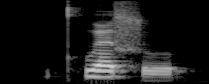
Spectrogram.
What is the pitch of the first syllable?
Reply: high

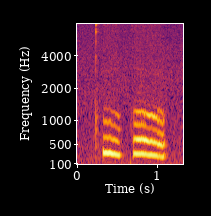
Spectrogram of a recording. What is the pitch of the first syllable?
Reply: falling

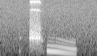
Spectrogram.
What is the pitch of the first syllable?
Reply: falling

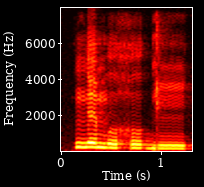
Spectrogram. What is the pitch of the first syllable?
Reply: high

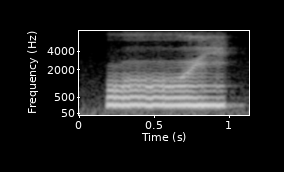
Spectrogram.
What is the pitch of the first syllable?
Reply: high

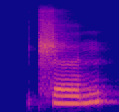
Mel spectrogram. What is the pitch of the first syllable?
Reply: rising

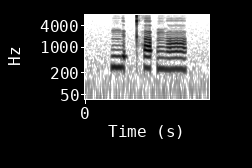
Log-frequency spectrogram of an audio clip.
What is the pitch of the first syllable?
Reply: high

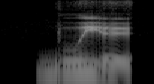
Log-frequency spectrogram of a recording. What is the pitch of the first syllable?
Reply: high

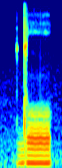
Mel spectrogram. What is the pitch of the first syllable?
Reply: low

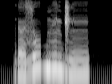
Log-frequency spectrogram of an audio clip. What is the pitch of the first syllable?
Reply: low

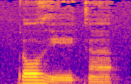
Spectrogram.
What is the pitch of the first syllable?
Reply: high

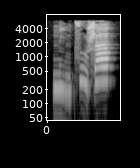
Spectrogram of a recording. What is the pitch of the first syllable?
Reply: low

